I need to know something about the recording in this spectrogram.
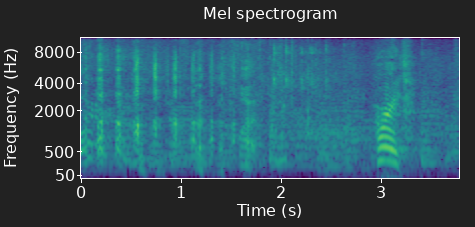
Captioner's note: laughter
